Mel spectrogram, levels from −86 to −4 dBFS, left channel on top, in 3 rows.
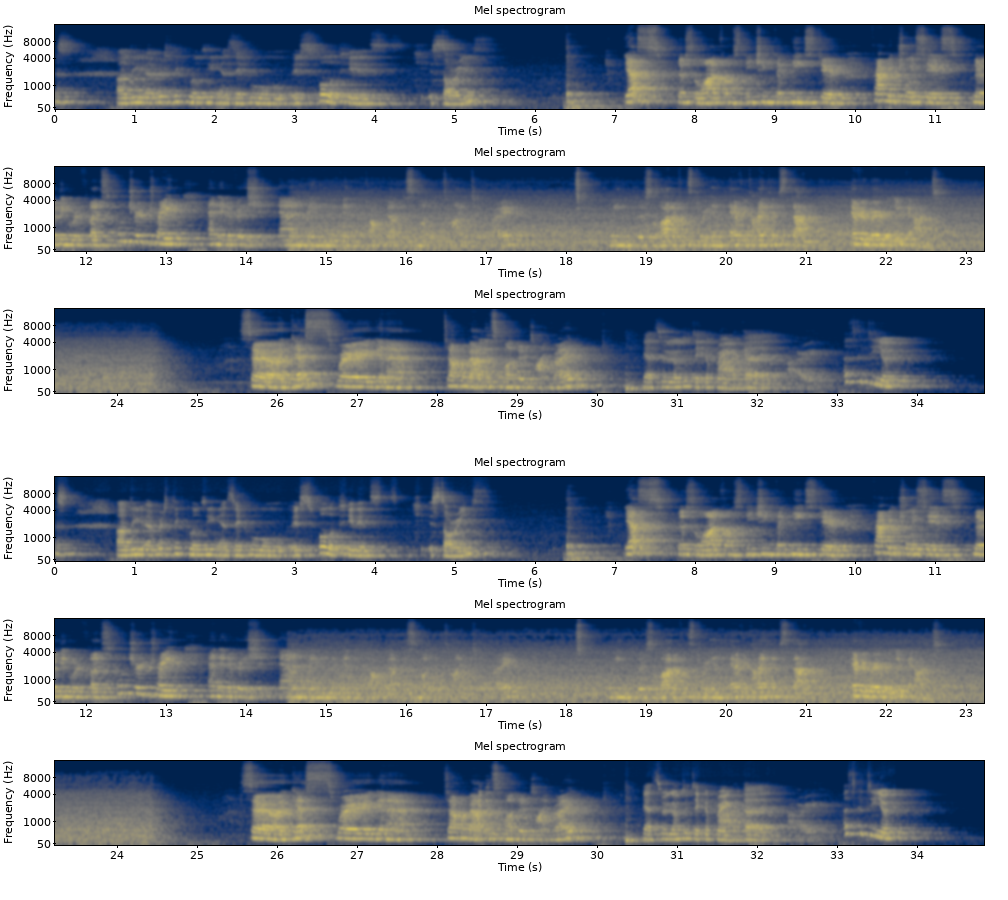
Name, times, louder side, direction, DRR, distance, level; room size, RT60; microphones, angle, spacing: voice 1, 0.0-4.0 4.7-5.3 30.3-32.3 33.1-33.7, right 2 dB, 60° right, 2 dB, 0.8 m, -27 dB
voice 2, 7.1-17.3 18.5-21.0 21.5-22.7 25.6-27.7 28.1-29.7 31.5-32.1 32.4-32.7, equal, 40° left, -5 dB, 2.2 m, -23 dB
sound 1, 14.5-24.5, right 1 dB, 80° right, 1.5 m, -29 dB
12.0 x 5.1 x 2.3 m, 1.2 s
head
